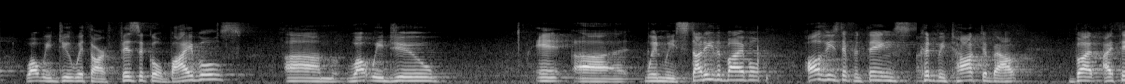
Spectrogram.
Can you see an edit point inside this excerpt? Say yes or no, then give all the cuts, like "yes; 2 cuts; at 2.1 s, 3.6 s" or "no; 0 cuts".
yes; 1 cut; at 9.2 s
